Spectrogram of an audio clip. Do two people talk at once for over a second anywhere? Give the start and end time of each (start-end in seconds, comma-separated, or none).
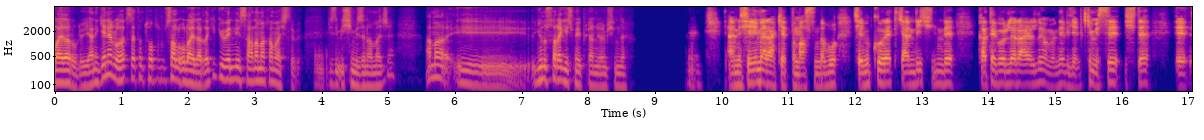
none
